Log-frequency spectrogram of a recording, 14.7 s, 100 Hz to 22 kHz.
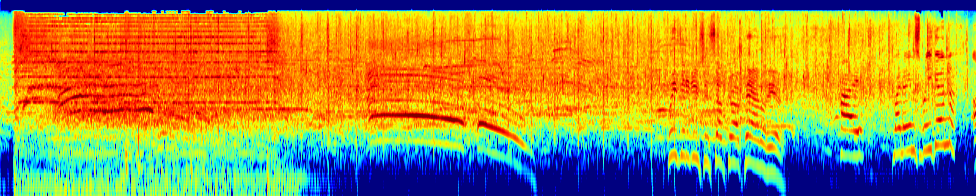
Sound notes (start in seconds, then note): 3.3 cheers and applause; 8.2 cheers and applause continue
